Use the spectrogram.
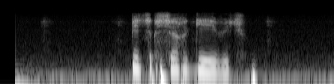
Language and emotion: Russian, neutral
